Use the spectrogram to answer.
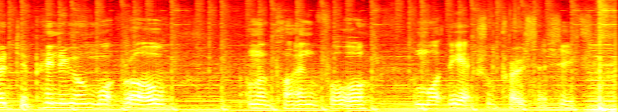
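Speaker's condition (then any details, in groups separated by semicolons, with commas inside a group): Cerebral palsy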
